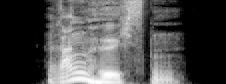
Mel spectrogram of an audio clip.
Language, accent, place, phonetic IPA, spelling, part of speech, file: German, Germany, Berlin, [ˈʁaŋˌhøːçstn̩], ranghöchsten, adjective, De-ranghöchsten.ogg
- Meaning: superlative degree of ranghoch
